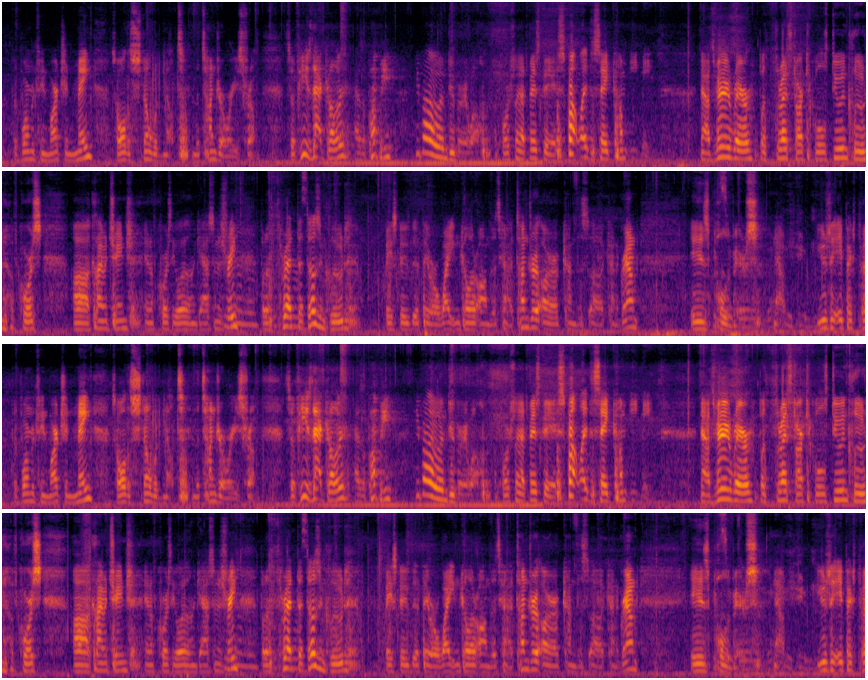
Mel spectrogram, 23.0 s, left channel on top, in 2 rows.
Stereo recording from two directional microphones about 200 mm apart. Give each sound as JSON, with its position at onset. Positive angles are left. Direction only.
{"t": 0.3, "sound": "speech", "side_deg": -15}
{"t": 12.5, "sound": "speech", "side_deg": -20}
